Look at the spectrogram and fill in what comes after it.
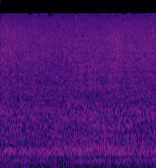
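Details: Honey bee colony with laying workers, frame of pollen being inspected at an open hive: steady dense buzzing of many bees, a continuous hum with a band near the low-mid range and no clear pauses.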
